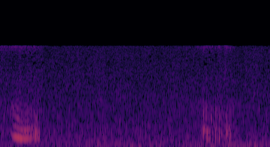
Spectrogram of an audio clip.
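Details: Indoor pet cat Teto, asleep and relaxed, makes a low droning snore that dips in pitch, then a softer, rougher breathy snore about two and a half seconds later in a quiet room.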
